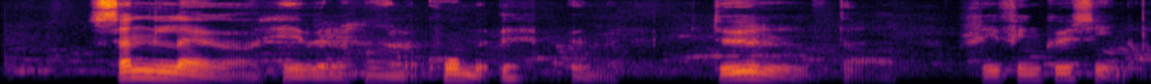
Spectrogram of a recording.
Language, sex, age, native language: Icelandic, male, 18-19, Polish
